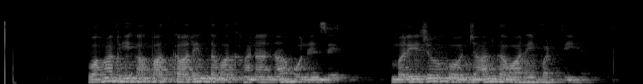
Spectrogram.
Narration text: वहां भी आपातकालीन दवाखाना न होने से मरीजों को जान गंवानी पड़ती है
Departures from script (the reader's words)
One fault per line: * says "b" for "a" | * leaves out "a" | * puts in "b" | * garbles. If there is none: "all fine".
all fine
